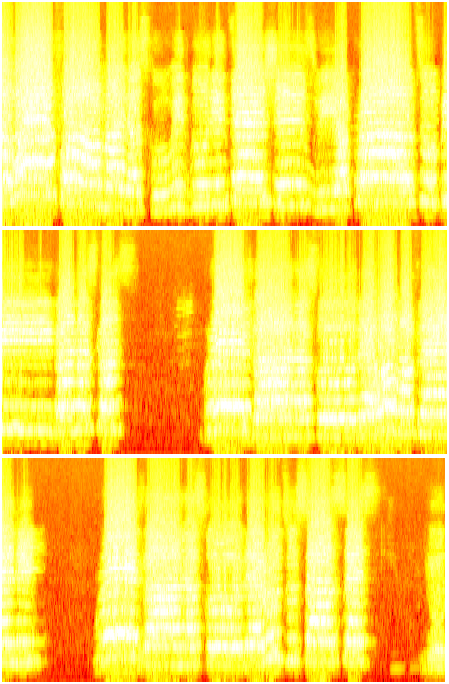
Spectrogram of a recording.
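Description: A school choir of teenage girls and boys singing their school anthem together, unaccompanied. The singing comes in phrases, breaking off to silence briefly about seven seconds in and again about twelve seconds in.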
